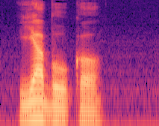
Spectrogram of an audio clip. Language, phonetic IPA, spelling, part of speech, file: Polish, [ˈjap.w̥kɔ], jabłko, noun, Pl-jabłko.ogg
